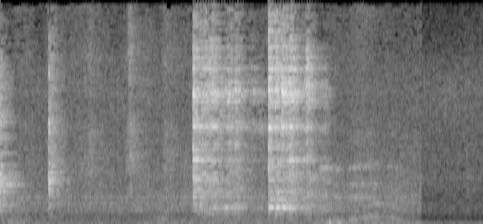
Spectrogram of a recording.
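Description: Dal being stirred in a cooking pot, with metal spoon clinks and scrapes against the pot in a few short bursts over a low simmer, a voice speaking briefly.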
